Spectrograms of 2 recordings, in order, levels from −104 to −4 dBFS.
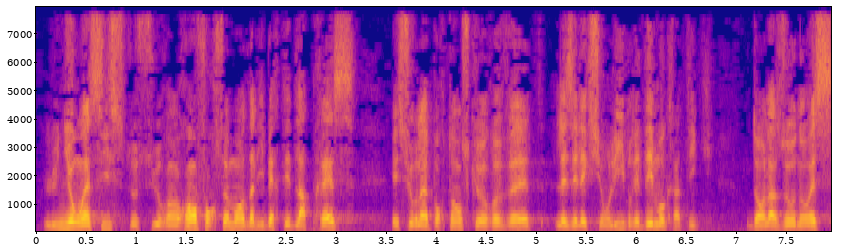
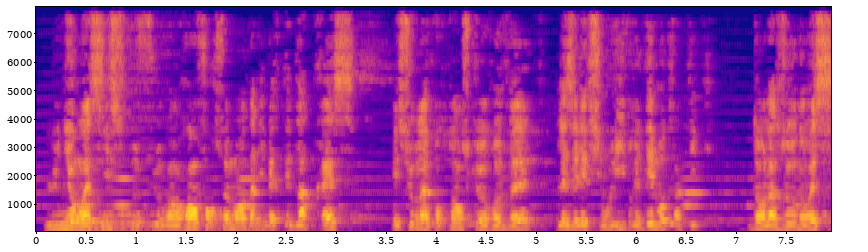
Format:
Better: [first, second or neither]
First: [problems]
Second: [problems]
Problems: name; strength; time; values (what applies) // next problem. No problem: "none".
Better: first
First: none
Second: noise reduction (classical method WPE with log-MMSE)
